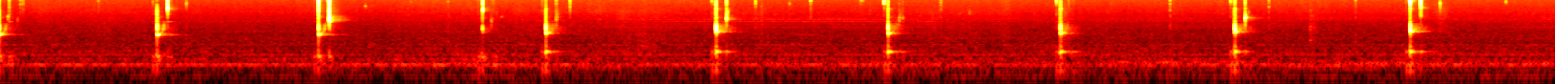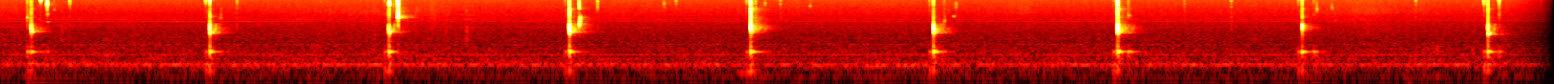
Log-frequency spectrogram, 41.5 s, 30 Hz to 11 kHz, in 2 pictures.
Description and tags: A folie I recorded for a short students movie I edited in 2011. I recorded these water drips with the Zoom N4's built -in microphones and it worked great for me, so I decided to upload it. Enjoy.
sing, leak, Water-drips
